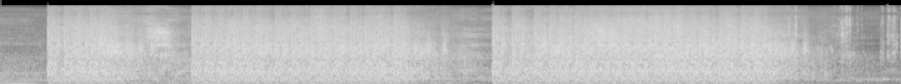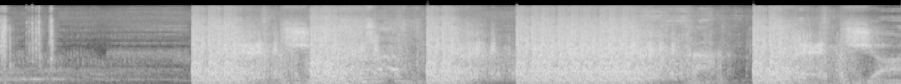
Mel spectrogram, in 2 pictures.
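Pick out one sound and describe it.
Rapid gunfire rattles in long bursts.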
